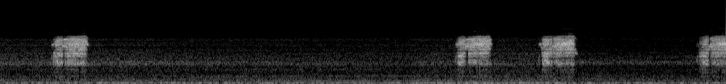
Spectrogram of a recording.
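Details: Owl at night, 6 September 2015, while the male brings a mouse to the female; four harsh screeches, the first alone, then three in quicker succession about a second apart, over a steady low hum.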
